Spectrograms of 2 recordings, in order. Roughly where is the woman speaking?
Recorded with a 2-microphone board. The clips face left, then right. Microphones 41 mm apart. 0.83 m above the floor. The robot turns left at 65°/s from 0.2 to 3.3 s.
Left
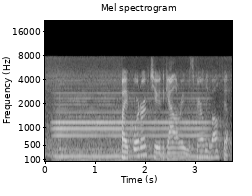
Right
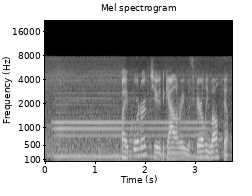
Ahead left.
